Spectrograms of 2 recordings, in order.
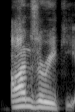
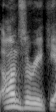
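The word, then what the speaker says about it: Onwuzurike: like Levi on um Ozariki. Yes. Um Anzariki. Anzariki. I looked it up yesterday. I wanted to make sure I was saying it right because he has the history with Terrell Williams.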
